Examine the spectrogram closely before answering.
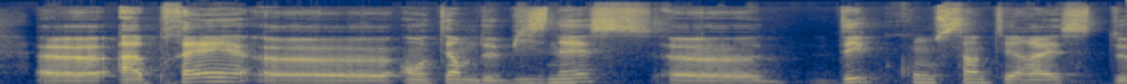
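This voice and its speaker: His voice has a medium pitch. The man speaks at a very slow pace. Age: 30s. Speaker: hobby business owner and youtuber. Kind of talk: casual podcast interview. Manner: hesitant, many fillers.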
